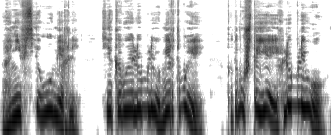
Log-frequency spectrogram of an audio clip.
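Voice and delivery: high-pitched distraught woman; woman beside herself with grief; hysterical. Acted. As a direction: lament in frantic, high female voice. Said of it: "на истерической ноте".

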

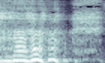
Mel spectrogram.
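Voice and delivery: a quick amused laugh; short laugh. Real, not acted. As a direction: chuckle at the story. Cười giữa câu chuyện. (tiếng cười ngắn)

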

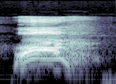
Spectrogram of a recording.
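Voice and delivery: put-on high, sharp old-woman groan; an old woman hurting after a fall; a loud pained moan. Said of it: "простонала бабка".

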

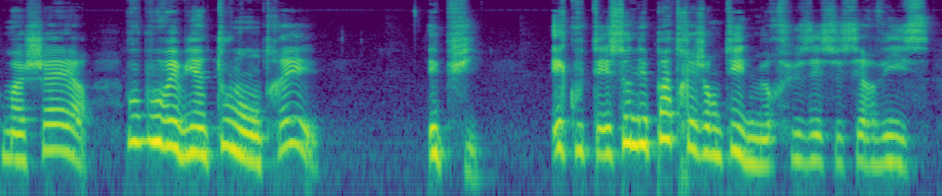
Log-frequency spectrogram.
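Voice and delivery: loud, high furious tirade; angry outburst. A narrator's reading. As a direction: let the temper fly. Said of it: "il s'emporta tout à fait". (emportement furieux, à pleine voix)

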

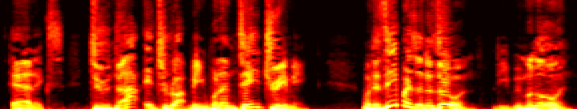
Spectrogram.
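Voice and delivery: high-pitched, aggrieved cartoon demo; resentful. Shown as a demonstration. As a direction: scold Alex for breaking into your daydream. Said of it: "第二句仍然是有怨气". (带着怨气的动画配音腔)

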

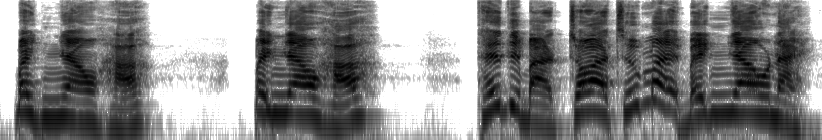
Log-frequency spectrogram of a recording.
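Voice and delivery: high, loud mocking rage; savage taunt. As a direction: jeer as she strikes. Beating both, mocking.

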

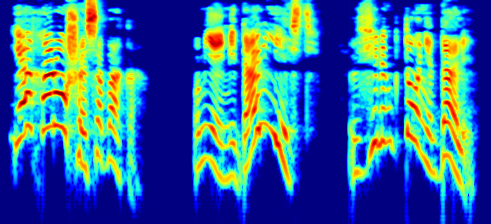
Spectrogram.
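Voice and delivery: high, loud little frog voice; small creature claiming to be a dog. A narrator's reading. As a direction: pipe it up proudly as a tiny frog.

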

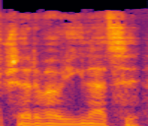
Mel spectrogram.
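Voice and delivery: normal talking voice

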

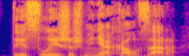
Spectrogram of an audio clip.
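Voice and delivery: usual speaking voice

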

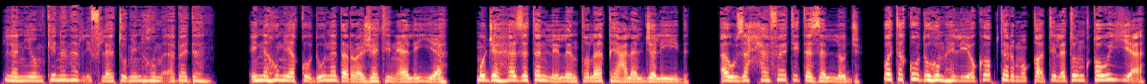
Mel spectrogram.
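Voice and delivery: winded, alarmed exclamation; breathless cry. A narrator's reading. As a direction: call out despairingly while running, pitch high. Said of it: "وبأنفاس لاهثة هتفت ريهام".

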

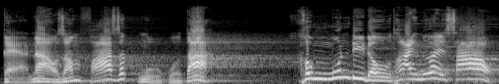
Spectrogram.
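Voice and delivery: a deity's thundering challenge; booming thunder voice. Acted. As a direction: boom it out like thunder. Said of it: "cất giọng ồm ồm như sấm".

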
